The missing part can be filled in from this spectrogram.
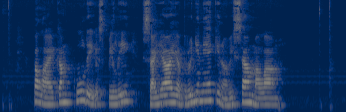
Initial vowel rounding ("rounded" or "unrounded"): unrounded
